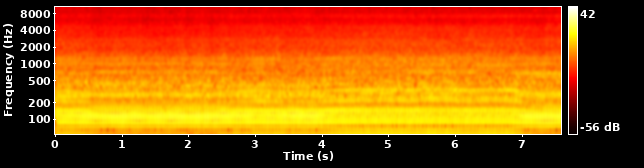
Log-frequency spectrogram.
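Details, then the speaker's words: Briggs & Stratton Intek single-cylinder riding mower engine (Craftsman LT1000-type, 14–18 HP) after carburetor replacement, on choke: runs steady and even at fast idle with smooth low putter, no misses or surging; sounds much better. "That sounds much better."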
